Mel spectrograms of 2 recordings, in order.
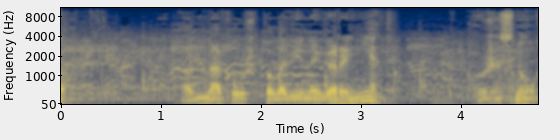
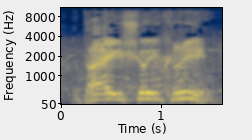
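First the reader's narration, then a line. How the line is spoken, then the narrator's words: Shout. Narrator (Russian): крикнул сосед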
